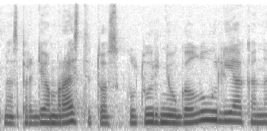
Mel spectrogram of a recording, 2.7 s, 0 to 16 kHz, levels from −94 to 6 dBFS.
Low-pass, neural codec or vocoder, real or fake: 14.4 kHz; none; real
